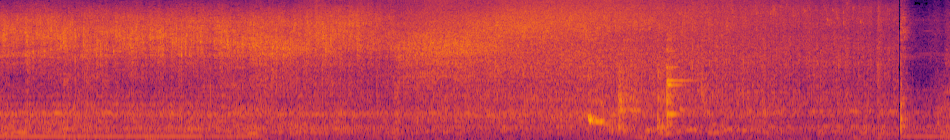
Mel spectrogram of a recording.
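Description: Butter sizzling and frying steadily in a pan while making Dubai cookies, a continuous hiss with faint stirring scrapes partway through, close and fairly even throughout.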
